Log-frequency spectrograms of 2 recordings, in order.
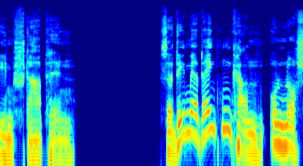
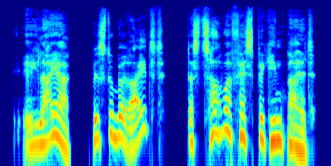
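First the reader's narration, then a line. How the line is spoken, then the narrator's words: Very excited call. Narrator (German): ruft Tommy ganz aufgeregt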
